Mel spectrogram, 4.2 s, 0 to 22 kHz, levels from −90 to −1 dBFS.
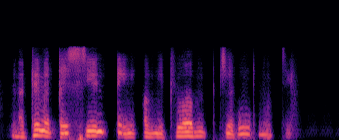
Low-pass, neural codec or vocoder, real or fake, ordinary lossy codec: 5.4 kHz; codec, 16 kHz, 0.5 kbps, FreqCodec, smaller model; fake; none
